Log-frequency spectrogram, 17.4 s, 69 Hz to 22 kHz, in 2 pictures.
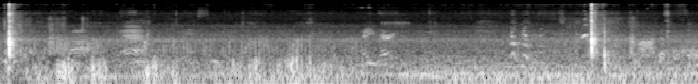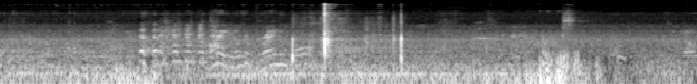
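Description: Monsta TruDOMN8 slowpitch softball bat striking a softball, a single sharp crack right at the start. Two more sharp cracks come later, one about halfway through and one near the three-quarter mark.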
